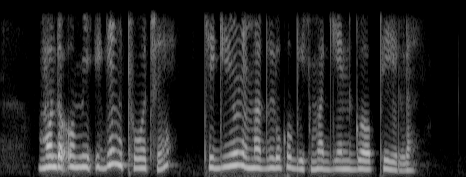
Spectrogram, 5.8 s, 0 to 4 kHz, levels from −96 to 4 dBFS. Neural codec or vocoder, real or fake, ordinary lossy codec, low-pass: codec, 44.1 kHz, 2.6 kbps, SNAC; fake; none; 3.6 kHz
